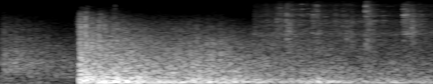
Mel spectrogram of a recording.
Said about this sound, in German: Zentimeter für Zentimeter sprengen sich die Arbeiter durch den Fels. Ein Waggon Sprengstoff für einen Kilometer.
